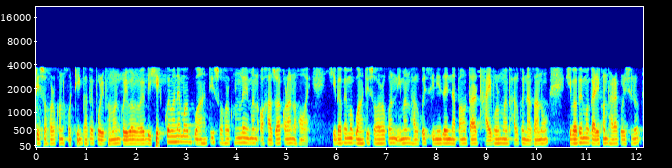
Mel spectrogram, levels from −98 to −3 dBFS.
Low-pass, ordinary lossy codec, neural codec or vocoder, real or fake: 3.6 kHz; none; none; real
